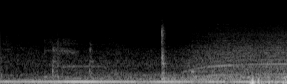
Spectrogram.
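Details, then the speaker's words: Forwarder cab with two fans, key on and the auxiliary switch turned on: steady low hum at an even pitch with no rattle or surging; both fans running, the apparent electrical fault was just an unknown switch. "But hey, guess what? There's an auxiliary switch right there, and that's what turns the fans on. If you turn the key on,"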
